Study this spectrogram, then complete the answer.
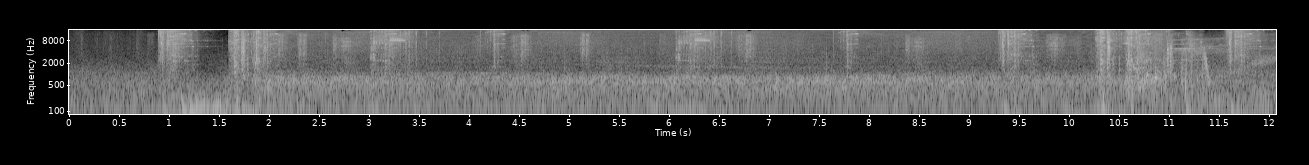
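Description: A young man talks into a headset microphone.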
